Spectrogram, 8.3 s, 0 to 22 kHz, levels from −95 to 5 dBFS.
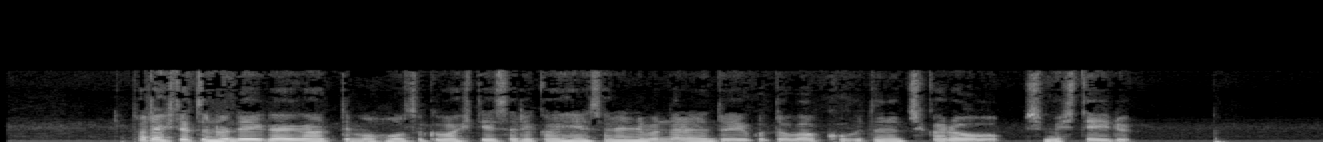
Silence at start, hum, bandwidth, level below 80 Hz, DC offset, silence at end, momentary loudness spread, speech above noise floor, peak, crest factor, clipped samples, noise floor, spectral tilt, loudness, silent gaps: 0.85 s; none; 11.5 kHz; -58 dBFS; under 0.1%; 0.65 s; 12 LU; 42 dB; -8 dBFS; 16 dB; under 0.1%; -65 dBFS; -6.5 dB/octave; -24 LUFS; none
